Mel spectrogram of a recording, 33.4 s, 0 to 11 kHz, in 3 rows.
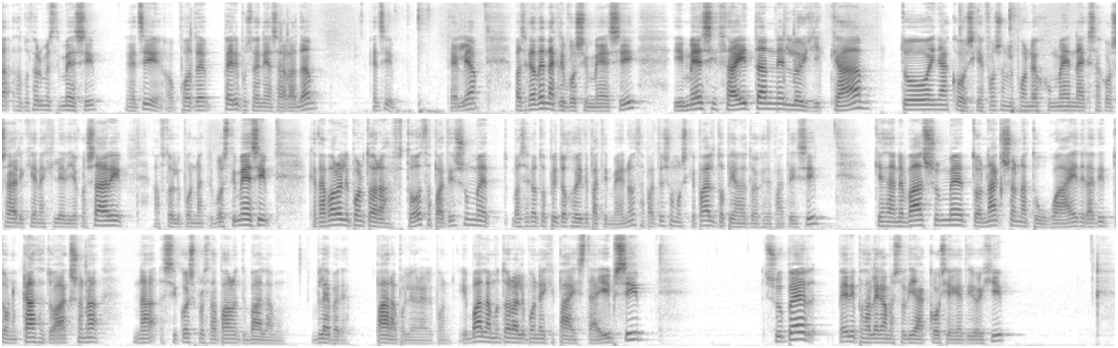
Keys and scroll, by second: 3.3-4.4 typing, 9.1 9, 9.5 0, 10.0 Return, 18.1 alt+p.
